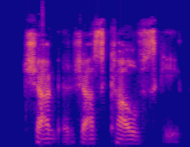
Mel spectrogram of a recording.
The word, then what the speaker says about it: Trzaskowski: He's got an RZ in the name, which I believe is pronounced like a J. Shall I try it again? Trzaskowski.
